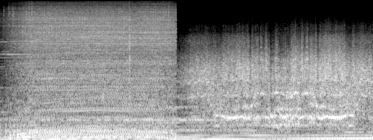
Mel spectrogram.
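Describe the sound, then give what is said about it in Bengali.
A motor car speeding along a road gives a loud, steady engine drone with a buzzing, high-revving whine that shifts in tone partway through and keeps going without a break. “ঠিক সেই সময় রাস্তা দিয়ে একটা motor ছুটছিল”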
